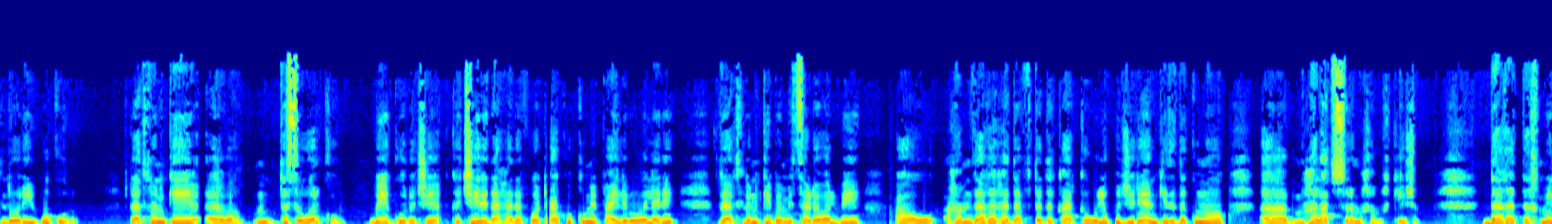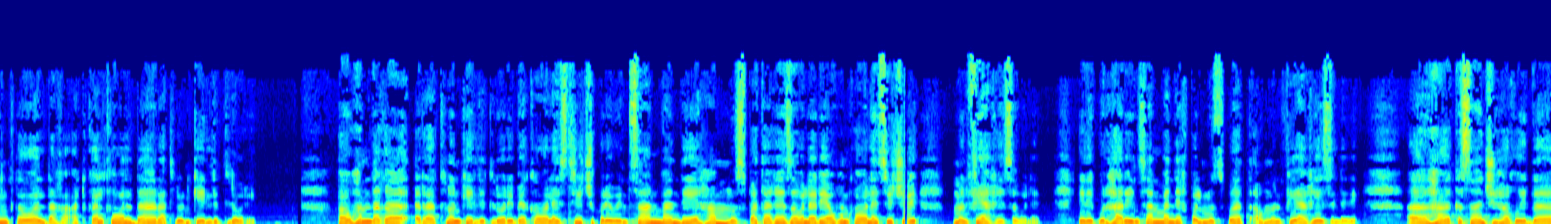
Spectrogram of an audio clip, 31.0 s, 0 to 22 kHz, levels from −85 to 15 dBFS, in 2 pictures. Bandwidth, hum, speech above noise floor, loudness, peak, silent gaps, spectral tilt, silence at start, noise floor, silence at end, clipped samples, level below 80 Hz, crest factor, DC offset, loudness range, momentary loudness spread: 16.5 kHz; none; 28 dB; -18 LUFS; -2 dBFS; none; -5 dB/octave; 0 s; -45 dBFS; 0 s; under 0.1%; -54 dBFS; 14 dB; under 0.1%; 2 LU; 8 LU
